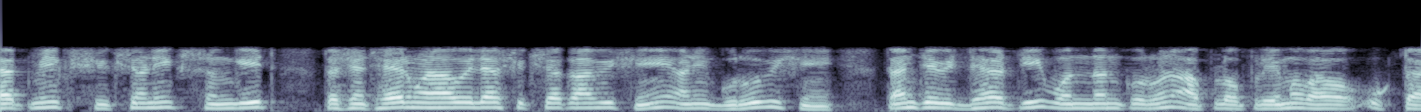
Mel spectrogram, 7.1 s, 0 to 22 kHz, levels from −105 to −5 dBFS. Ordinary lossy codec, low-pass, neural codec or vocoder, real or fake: Opus, 32 kbps; 3.6 kHz; none; real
